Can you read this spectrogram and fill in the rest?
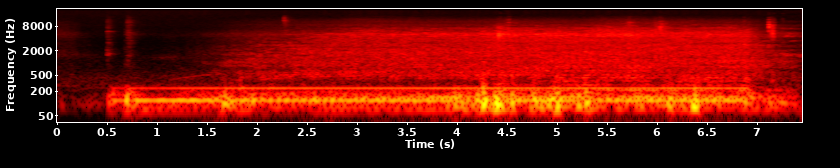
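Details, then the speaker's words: Circular fan, 3–4 month old replacement used as reference: smooth, even low hum under steady rush of air, no rattle, tick or wobble; healthy full-power running. "And that is the kind of air power we should be having."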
